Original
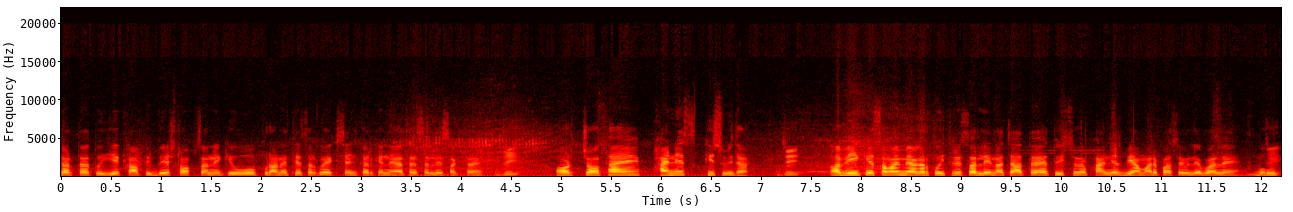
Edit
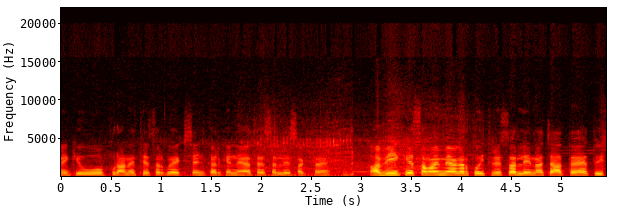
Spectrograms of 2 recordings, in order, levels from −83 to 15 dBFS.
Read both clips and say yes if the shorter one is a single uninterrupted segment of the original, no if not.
no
